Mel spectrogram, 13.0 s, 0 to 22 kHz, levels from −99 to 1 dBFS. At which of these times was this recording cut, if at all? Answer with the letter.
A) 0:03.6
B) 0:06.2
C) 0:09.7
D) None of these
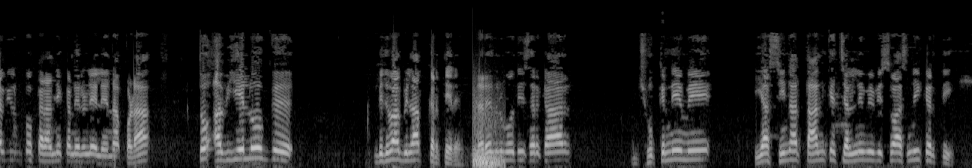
B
